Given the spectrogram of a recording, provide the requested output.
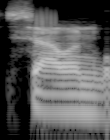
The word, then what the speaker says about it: Samhain: I've heard it pronounced both ways. I've heard Samhain. I've also heard Samhain. I will tell you that if you listen to the first song in the Shim or Samhain, he flat out says Samhain like several times. So if you are confused how to pronounce it, that is the correct, at least that's how Glenn pronounces it.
